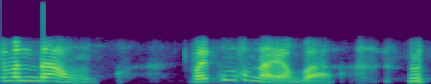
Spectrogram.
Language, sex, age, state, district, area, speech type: Bodo, female, 45-60, Assam, Udalguri, rural, conversation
